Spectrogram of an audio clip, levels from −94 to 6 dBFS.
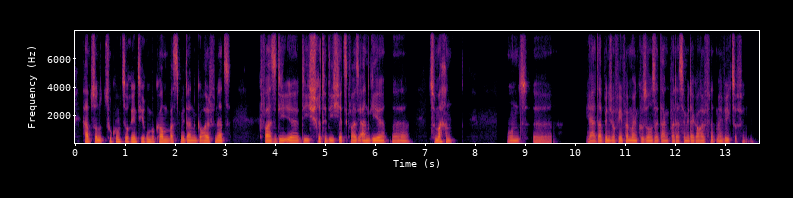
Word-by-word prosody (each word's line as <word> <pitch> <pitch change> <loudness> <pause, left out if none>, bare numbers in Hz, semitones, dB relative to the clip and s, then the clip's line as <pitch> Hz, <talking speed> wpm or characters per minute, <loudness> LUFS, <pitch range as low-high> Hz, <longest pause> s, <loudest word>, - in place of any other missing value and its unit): habe 120 -2 +2
so 115 0 +3
'ne 110 -1 +1
Zukunftsorientierung 125 0 0
bekommen, 120 -1 +1
was 110 0 0
mir 110 - +1
dann 105 0 +1
geholfen 110 +2 +2
hat, 105 -1 0 0.6
quasi 105 -1 +2
die, 105 +1 +1
äh 105 -1 +3
die 105 0 -1
Schritte, 110 +1 +2
die 105 - +1
ich 105 +1 0
jetzt 105 0 +1
quasi 100 0 +1
angehe, 105 0 +3
äh, - - -2 0.4
zu 115 - 0
machen. 110 -4 +1 1.1
Und, 100 -2 -2
äh, 95 -1 -6 0.7
ja, - - -2
da 100 - +3
bin 105 +2 +1
ich 105 - -1
auf - - -5
jeden 110 - +2
Fall 110 - +1
meinem 105 -1 +2
Cousin 105 -1 0
sehr 105 0 -1
dankbar, 105 +1 -3
dass 115 - -1
er - - -2
mir - - +1
da - - 0
geholfen 100 -1 -2
hat, - - -4
meinen 100 0 -3
Weg 100 -1 -1
zu - - -1
finden. - - -15
105 Hz, 200 wpm, -33 LUFS, 105-115 Hz, 1.1 s, so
